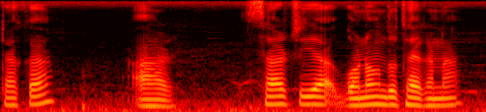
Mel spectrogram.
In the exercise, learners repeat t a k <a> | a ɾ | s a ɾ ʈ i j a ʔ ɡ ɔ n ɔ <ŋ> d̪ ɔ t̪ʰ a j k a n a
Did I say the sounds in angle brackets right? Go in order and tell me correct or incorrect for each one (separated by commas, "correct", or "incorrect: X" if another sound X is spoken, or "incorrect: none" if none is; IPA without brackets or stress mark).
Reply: correct, correct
